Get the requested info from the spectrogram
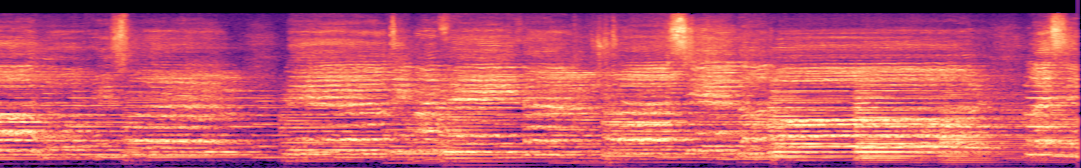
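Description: A small mixed choir of about eight voices singing together with grand piano accompaniment, in sustained, legato phrases.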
